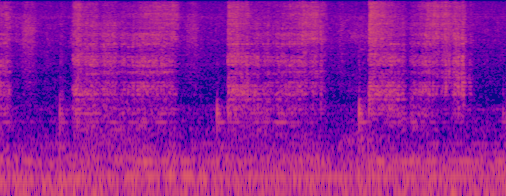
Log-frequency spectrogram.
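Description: A yellow graphite pencil rubs and scratches shading lines across a thin sheet of white paper held flat by the left hand on a wooden table. The result is repeated bursts of dry, papery scratching in back-and-forth strokes with short pauses between them, over a steady low rumble.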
